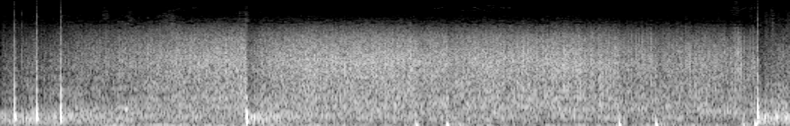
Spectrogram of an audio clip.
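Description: Fireworks display: a few sharp bangs of bursting shells near the start, another about a second and a half in and a couple near the end, over a continuous crackling hiss.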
